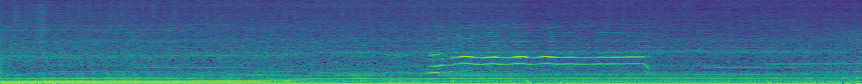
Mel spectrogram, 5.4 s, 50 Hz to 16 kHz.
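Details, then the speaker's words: Suzuki Bandit 600 four-cylinder, first start in days, recorded on phone mic: lumpy, hunting idle with a small pitch drop as choke comes off, nearly warm; owner suspects carb balancing and pilot screw need tweaking. "it's running a little bit lumpy choke is now fully off it's nearly up to temperature it's still hunting a little bit"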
